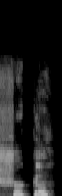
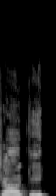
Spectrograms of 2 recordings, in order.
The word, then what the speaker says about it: Schoenke: I guess he used to say his name his last name was pronounced sherka like Aaron Sherka and everyone was like wait what? It's Shony.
